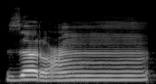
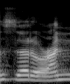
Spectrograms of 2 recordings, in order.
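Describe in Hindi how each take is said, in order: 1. अंतिम n एक नासिका ध्वनि में छिप जाता है। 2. अंतिम n साफ़ और पूरी तरह बोला जाता है। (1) "आवाज़ को हम लोगों ने छुपा देना है। ज़रअन इस तरह से पढ़ेंगे" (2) "बिल्कुल ऐसे नहीं पढ़ना, ज़रअन नहीं पढ़ना"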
